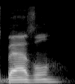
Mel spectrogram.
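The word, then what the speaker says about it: Bazil: U pretty far but uh this particular character Basel I guess has shorter teeth that b so yeah we find out the name it's basil I kind of wasn't quite sure how to pronounce it but yeah it is basil um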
